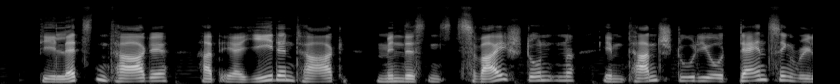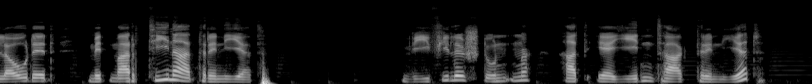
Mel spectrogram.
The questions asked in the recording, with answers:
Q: Wie viele Stunden hat er jeden Tag trainiert?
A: Mindestens zwei. Er hat die letzten Tage mindestens zwei Stunden trainiert.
